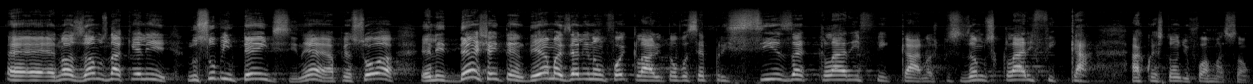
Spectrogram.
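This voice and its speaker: A man's voice: high-pitched, lively intonation, normal speed, a bit bright. A man teaching a couples workshop at church, telling humorous, self-deprecating stories. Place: church hall. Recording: reverberant church hall.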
